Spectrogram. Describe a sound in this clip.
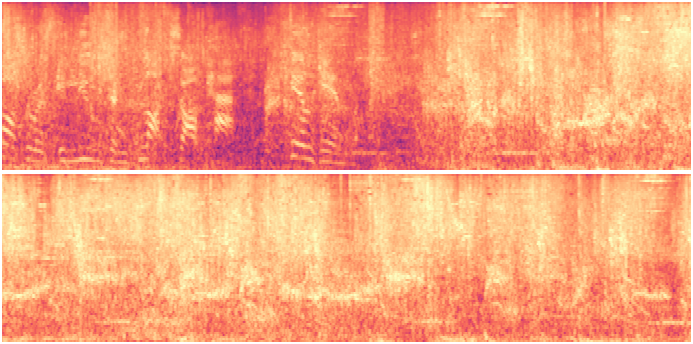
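Fiery spells blast and crackle amid clashing combat.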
